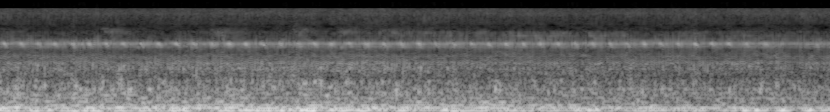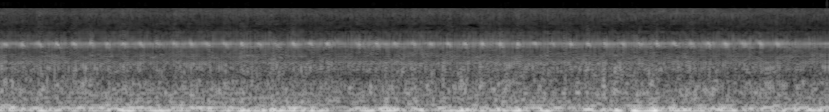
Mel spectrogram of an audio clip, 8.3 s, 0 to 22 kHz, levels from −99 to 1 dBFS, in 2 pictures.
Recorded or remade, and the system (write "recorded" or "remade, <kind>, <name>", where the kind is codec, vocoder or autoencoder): remade, vocoder, BigVGAN v2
